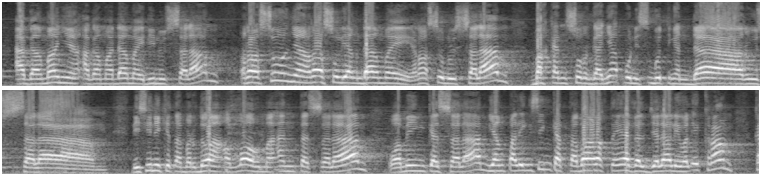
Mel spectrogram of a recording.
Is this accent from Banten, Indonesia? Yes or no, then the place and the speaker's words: yes; Pandeglang, Banten, Indonesia; born there; Di tempat kelahiran kami di Pandeglang, di Matla Al Anwar, ya, di MA Matlaul Anwar.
